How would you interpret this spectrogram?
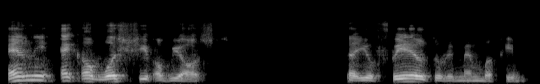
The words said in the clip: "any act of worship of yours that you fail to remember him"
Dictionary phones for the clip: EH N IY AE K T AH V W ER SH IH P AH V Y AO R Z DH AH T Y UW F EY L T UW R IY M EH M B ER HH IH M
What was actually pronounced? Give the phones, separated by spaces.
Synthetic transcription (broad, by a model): EH N IY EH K AH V W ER SH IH P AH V Y AO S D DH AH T Y UW F EY L T UW R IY M EH M B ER HH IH M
